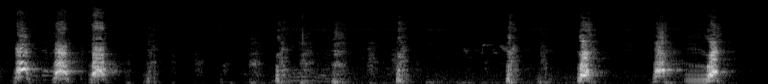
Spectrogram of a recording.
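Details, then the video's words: Barking from Bhotia dogs, a Himalayan livestock guardian breed, on guard at a home in Uttarakhand: bursts of harsh barks about one per second, uneven spacing, some overlapping yips, with pauses between groups. "Uttarakhand Bhotia Dogs guarding home"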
